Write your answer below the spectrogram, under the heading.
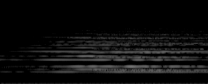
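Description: Background music of sustained notes, swelling in after a brief dip in level at the start.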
